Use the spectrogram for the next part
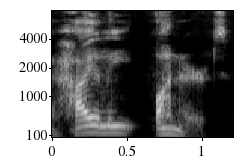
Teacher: H sound is there but the second H is not pronounced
